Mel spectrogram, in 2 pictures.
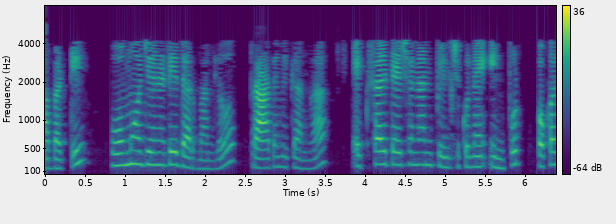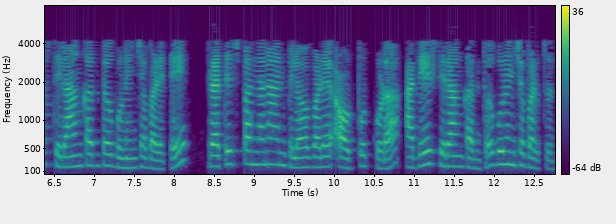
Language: Telugu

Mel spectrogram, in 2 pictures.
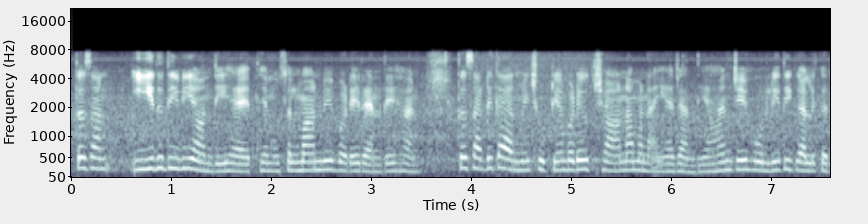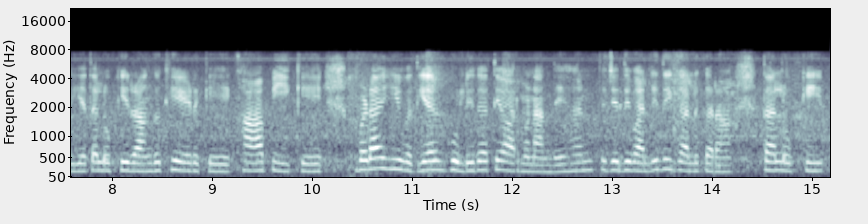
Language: Punjabi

